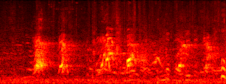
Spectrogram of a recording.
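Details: Male Norfolk Terrier, seven months old, at a dog run in Yoyogi Park in the evening; a quick run of sharp, mid-pitched barks, about five in three seconds, with human speech in the background.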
